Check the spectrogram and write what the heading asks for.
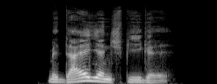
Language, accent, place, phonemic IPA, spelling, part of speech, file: German, Germany, Berlin, /meˈdaljənˌʃpiːɡəl/, Medaillenspiegel, noun, De-Medaillenspiegel.ogg
- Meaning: medal table; medal count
